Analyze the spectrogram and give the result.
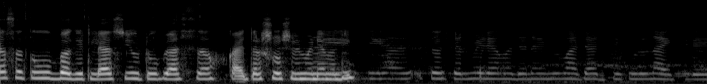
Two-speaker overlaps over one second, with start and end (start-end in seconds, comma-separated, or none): none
